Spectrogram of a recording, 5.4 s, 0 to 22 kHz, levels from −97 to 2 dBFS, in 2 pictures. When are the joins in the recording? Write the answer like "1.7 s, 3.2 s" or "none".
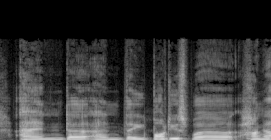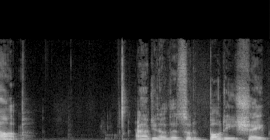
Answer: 4.2 s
